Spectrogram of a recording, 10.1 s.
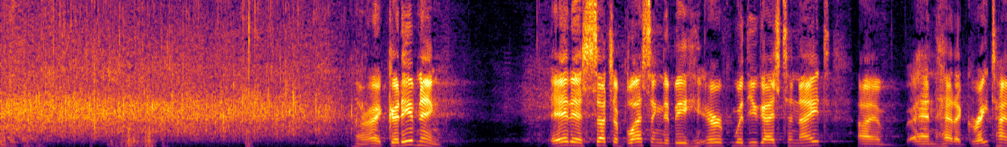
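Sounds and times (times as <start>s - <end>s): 
audience applause welcoming a guest speaker at an evening gathering: 0.0s - 4.0s
speech: 3.6s - 4.5s, 5.5s - 10.0s.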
